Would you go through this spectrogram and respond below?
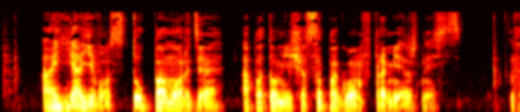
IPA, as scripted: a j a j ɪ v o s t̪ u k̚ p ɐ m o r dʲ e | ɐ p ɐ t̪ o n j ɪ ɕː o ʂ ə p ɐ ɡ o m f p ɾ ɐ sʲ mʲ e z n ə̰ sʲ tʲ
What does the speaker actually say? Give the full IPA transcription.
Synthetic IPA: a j a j ɪ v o s t̪ u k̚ p ɐ m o r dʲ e | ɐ p ɐ t̪ o m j ɪ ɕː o s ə p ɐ ɡ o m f p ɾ ɐ mʲ e ʐ n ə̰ sʲ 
